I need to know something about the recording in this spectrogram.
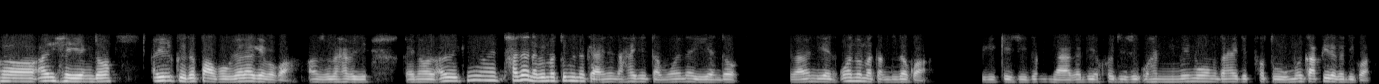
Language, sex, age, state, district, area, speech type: Manipuri, male, 18-30, Manipur, Kangpokpi, urban, conversation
